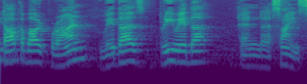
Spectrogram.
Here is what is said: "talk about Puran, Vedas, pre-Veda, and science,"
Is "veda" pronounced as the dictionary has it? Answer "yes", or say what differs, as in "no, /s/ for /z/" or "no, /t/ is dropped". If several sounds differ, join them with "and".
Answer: yes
